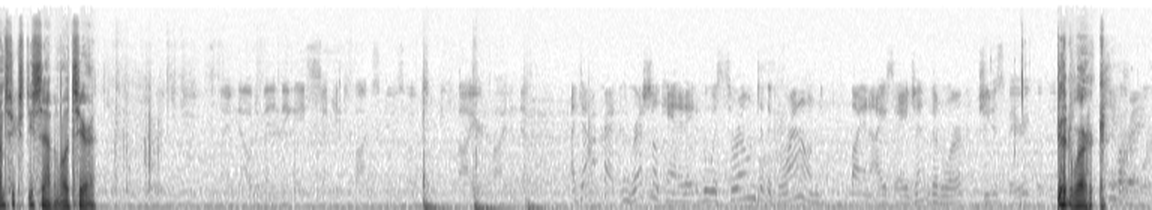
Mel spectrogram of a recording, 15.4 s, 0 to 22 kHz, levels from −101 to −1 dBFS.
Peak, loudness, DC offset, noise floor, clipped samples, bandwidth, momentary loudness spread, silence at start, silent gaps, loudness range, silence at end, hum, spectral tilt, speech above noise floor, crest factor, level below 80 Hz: -8 dBFS; -27 LUFS; under 0.1%; -67 dBFS; under 0.1%; 15 kHz; 27 LU; 0 s; none; 28 LU; 0.6 s; none; -5 dB/octave; 41 dB; 26 dB; -52 dBFS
